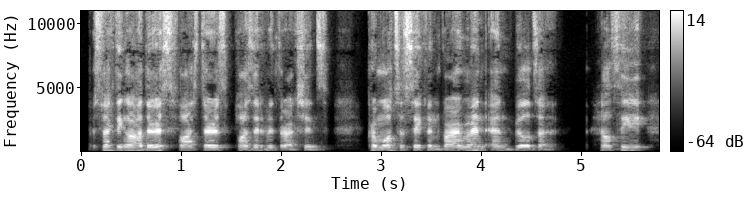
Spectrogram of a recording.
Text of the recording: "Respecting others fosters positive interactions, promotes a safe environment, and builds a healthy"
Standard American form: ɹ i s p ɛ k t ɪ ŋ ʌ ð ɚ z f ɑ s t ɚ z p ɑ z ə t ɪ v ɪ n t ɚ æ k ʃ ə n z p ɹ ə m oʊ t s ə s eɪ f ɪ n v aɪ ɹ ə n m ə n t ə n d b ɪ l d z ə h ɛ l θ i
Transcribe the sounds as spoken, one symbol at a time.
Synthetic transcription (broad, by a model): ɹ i s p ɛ k t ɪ ŋ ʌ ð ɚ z f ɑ s t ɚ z p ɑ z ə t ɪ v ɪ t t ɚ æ k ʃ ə n s p ɹ ə m oʊ t s ə s eɪ f ɪ n v aɪ ɹ ə n m ə n t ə n b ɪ l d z ə h ɛ l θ i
